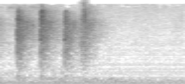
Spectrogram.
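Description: Dice rolled for a tabletop dice game: four quick, light clicks in rapid succession, faint and crisp, followed by near silence.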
